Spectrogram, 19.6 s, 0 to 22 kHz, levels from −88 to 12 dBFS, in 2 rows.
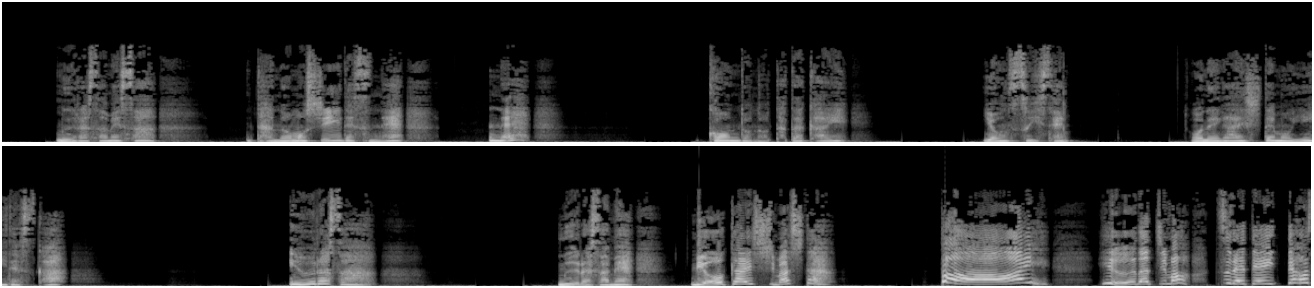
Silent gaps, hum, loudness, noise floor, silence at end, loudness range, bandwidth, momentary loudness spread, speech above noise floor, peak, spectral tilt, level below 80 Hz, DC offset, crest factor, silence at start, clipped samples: none; none; -15 LUFS; -64 dBFS; 0 s; 10 LU; 15.5 kHz; 14 LU; 49 dB; 0 dBFS; -3 dB/octave; -46 dBFS; under 0.1%; 18 dB; 0.4 s; under 0.1%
